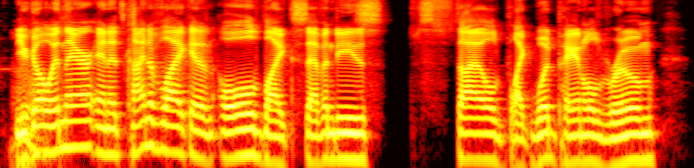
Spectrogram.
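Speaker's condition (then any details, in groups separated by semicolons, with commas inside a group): No condition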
